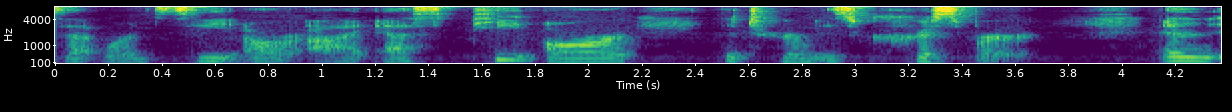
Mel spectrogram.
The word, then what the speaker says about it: CRISPR: really really cutting edge of biotechnology is called crispr and that's how you pronounce that word c-r-i-s-p-r the term is crispr and it's a it's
